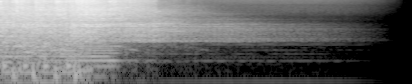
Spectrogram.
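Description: Raw black metal track ending: the full band with fast pounding drums stops about a second in, and the last guitar chord and cymbals ring and fade away to silence over about two seconds.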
